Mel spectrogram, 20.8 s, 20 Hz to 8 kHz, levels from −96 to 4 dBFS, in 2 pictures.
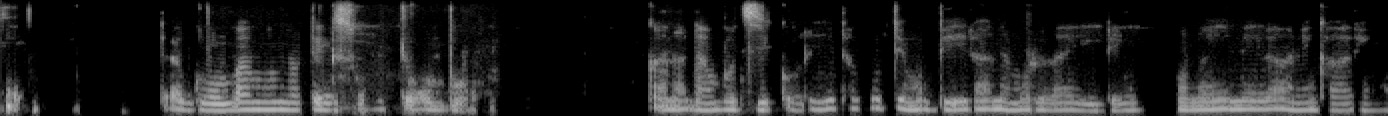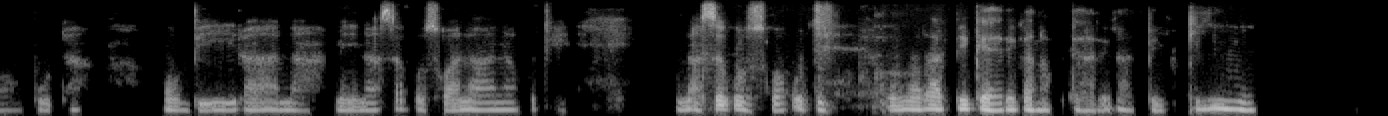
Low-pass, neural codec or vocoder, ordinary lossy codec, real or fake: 7.2 kHz; none; Opus, 24 kbps; real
